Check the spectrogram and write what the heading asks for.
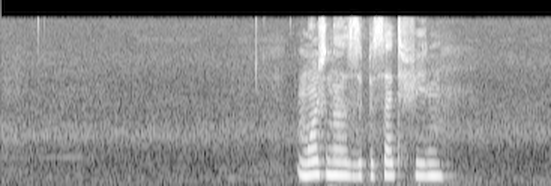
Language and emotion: Russian, neutral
